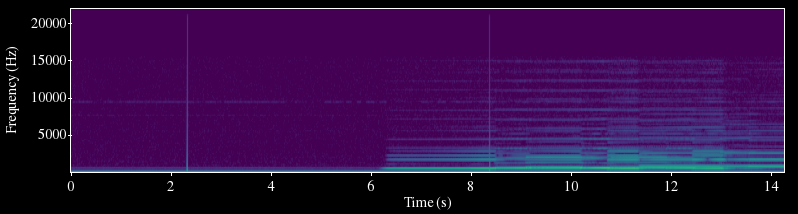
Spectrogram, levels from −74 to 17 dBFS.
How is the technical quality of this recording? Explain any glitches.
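There are two clear problems. A doubled audio track runs through the whole recording: a second copy sits roughly a second and a half behind, about 5 dB quieter, likely from a slower capture path.

There are also two blocks of digital silence, at 2.32 s (11.6 ms, which fits a 512-sample buffer) and at 8.37 s (8.6 ms). Output likely wasn't filled in time, so each drops to zeros, heard as a tick or dip.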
